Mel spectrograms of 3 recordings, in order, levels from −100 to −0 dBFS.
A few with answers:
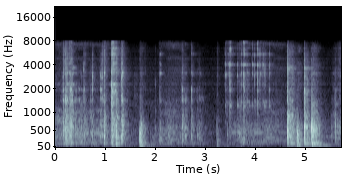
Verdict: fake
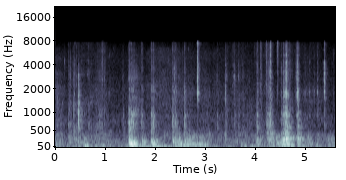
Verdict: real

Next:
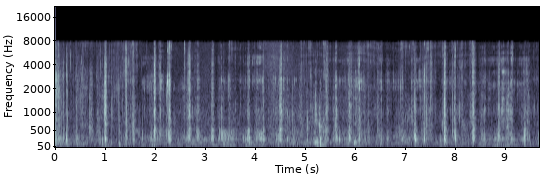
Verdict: real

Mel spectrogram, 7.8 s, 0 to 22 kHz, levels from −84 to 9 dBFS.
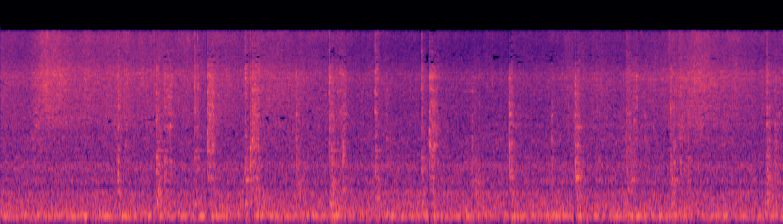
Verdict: real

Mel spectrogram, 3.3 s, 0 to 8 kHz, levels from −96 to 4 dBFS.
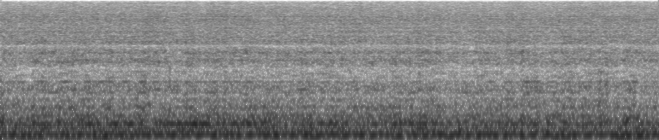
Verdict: real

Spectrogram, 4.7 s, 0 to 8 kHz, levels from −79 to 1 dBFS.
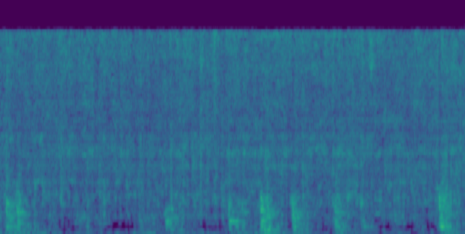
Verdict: fake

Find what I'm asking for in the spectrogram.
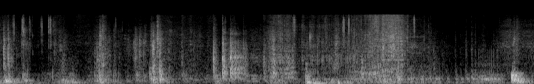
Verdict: real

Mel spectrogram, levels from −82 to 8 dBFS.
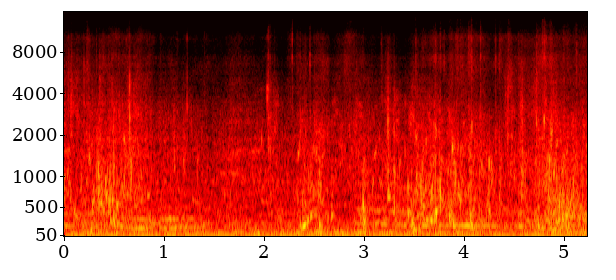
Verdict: fake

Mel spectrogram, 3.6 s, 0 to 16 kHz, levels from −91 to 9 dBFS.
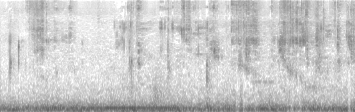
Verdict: real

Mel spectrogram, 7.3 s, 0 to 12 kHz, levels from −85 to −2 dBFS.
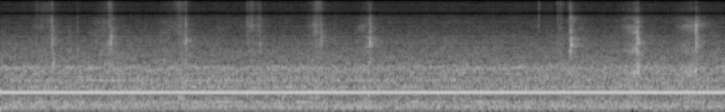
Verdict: fake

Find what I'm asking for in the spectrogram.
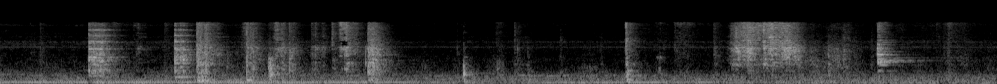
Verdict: real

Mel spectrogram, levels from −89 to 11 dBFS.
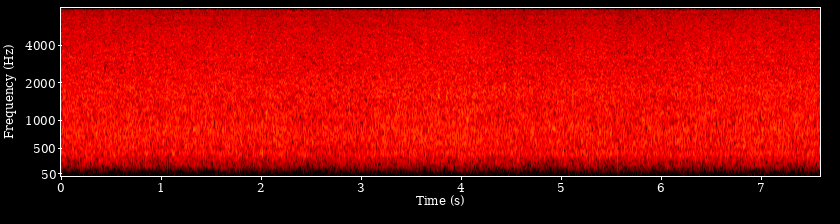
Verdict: real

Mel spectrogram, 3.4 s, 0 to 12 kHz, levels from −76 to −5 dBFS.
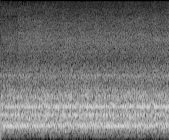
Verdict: fake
